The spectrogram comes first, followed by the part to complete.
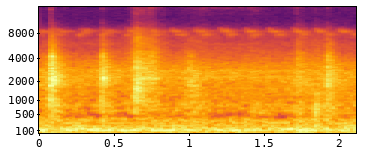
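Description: A hamster's claws clicking lightly on a hard plastic tray as it scurries, three faint clicks over a quiet, steady low hum.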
